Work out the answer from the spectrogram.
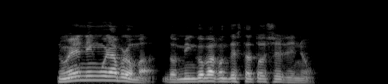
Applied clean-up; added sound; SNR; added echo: none; none; none; none.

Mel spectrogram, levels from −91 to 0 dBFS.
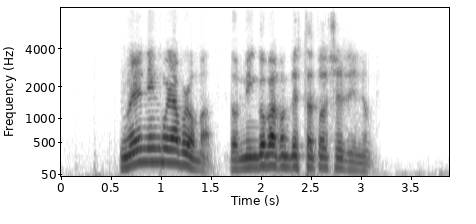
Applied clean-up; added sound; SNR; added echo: neural mask model DeepFilterNet 3.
